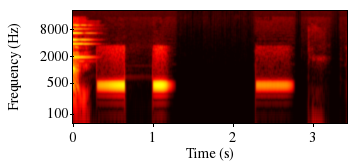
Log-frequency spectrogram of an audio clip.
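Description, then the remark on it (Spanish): A telephone line tone of three steady, medium-pitched beeps with uneven gaps, the kind heard when a call fails to connect, as the phone lines are opened. It is loud, with a faint click at the start and no talking. “No, bueno, pues no sé qué onda con los teléfonos.”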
